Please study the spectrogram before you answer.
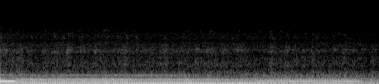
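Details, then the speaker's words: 1974 Honda Civic mk1 petrol engine idling on choke after spark plug replacement and a fuel pump now building pressure; steady, even low hum with no misses or knocks, running much smoother than before: normal smooth idle. "it's running a lot smoother than the last time you heard it sounds really good"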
